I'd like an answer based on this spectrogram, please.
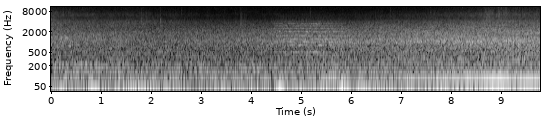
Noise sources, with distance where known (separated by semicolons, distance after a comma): car horn, far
